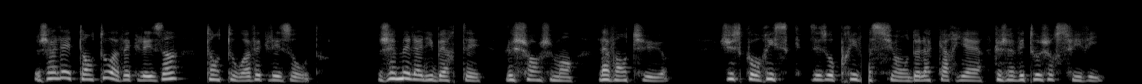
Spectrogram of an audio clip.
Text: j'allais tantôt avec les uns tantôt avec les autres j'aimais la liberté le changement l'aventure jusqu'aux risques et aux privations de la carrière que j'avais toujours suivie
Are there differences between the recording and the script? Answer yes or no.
no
